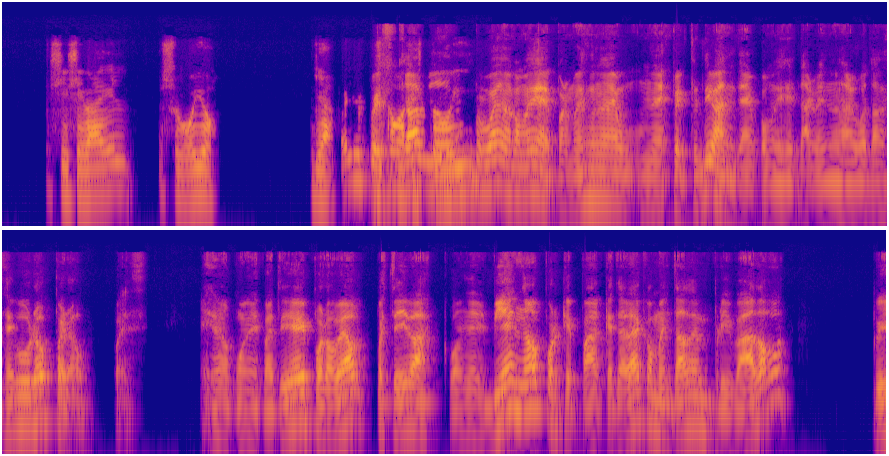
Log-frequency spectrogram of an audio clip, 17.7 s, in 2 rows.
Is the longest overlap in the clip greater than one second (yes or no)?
yes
